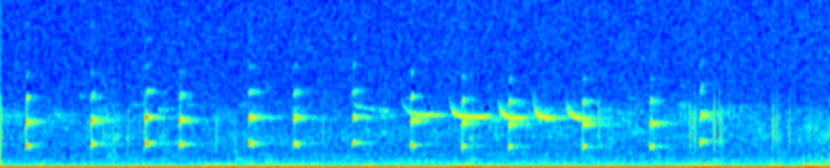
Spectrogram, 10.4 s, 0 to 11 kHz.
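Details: Two adult Eurasian hobbies at a nest, Slītere National Park, Latvia, 3 June 2021 at 9:06 am: a long run of shrill, evenly spaced 'kew' calls, some sliding into brief whistles, then quickening into a fast trill, with steady low rumble underneath.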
